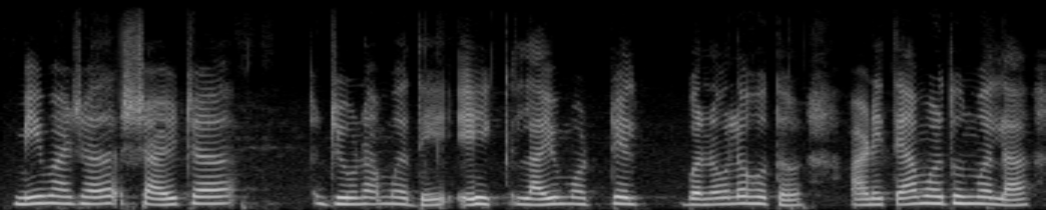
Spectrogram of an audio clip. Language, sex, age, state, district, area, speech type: Marathi, female, 30-45, Maharashtra, Buldhana, urban, spontaneous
